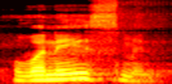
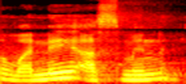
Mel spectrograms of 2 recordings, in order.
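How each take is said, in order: First: The 'a' is dropped and the words merge. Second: The 'a' of asmin is pronounced separately. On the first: The speaker calls it right. "हम करेंगे वनेस्मिन। अ का उच्चारण हमें नहीं करना है" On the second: The speaker calls it wrong. "इसका उच्चारण वने अस्मिन नहीं करके"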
